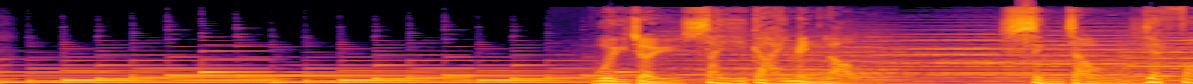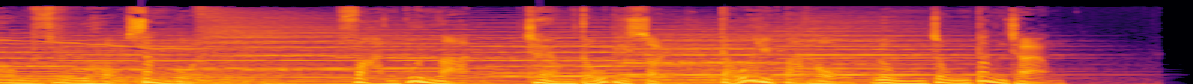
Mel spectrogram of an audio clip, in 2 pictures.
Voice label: 男粤 广告 地产 磁性; 粤语; 银湖山庄

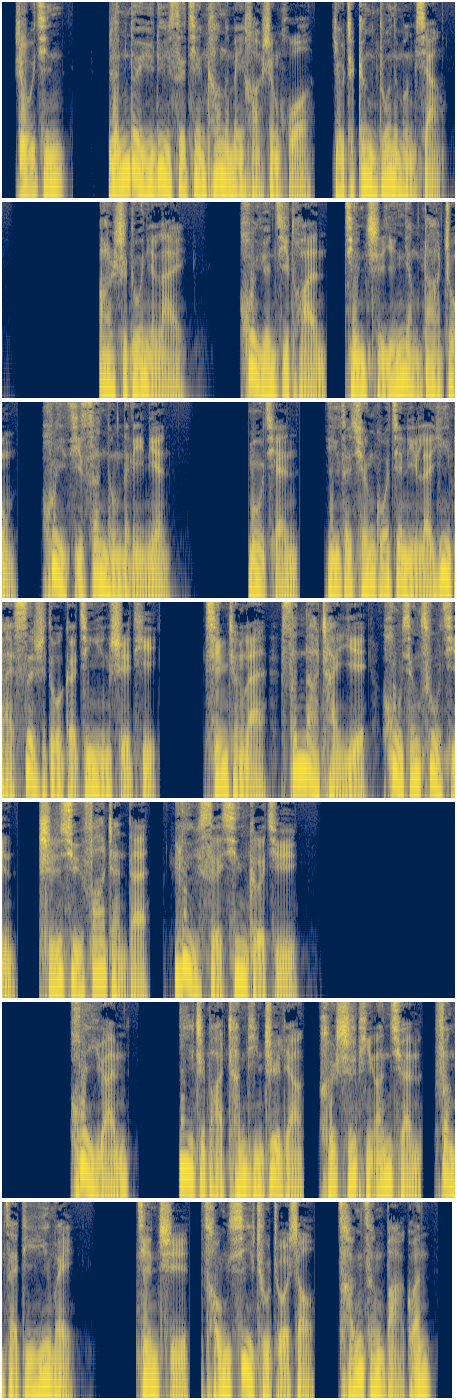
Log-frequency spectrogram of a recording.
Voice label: 宣传片 企业 稳重, 男; 汇源集团

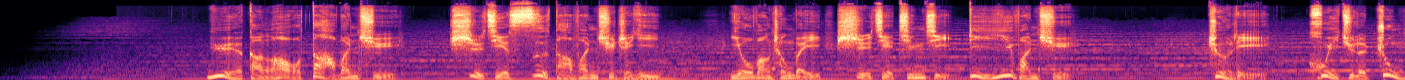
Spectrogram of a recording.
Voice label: 宣传片 招商 舒缓; 粤港澳

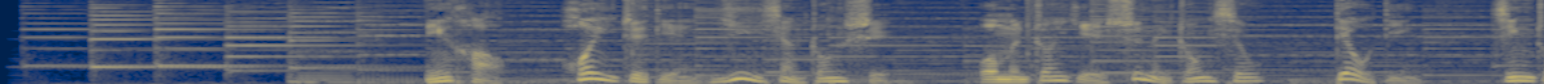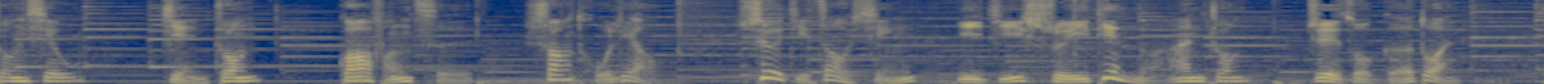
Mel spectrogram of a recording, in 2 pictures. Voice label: 男国 其他 彩铃; 装饰公司

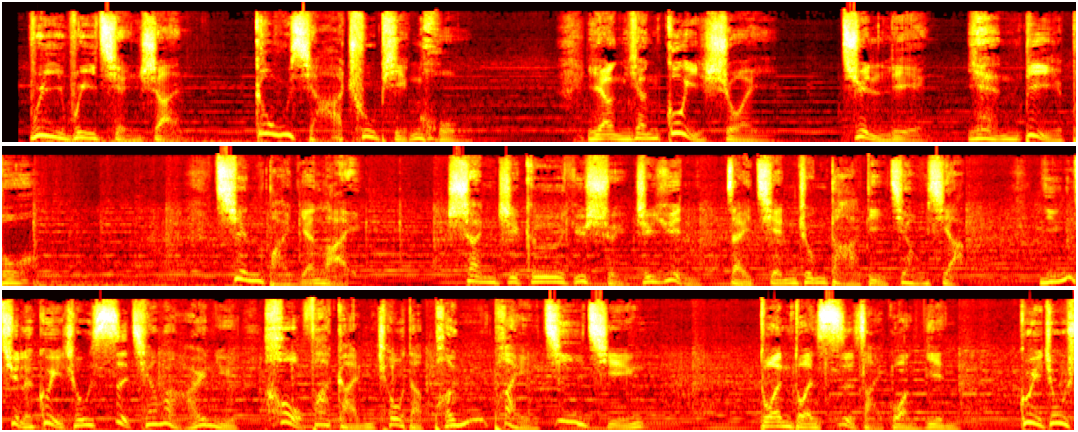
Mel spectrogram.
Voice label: 宣传片 旅游 磁性, 男; 黔西南州智慧旅游

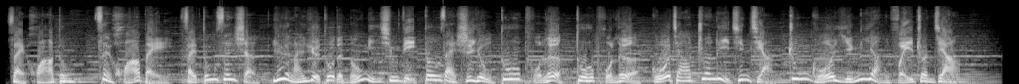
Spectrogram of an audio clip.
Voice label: 广告, 农化, 磁性; 多普乐

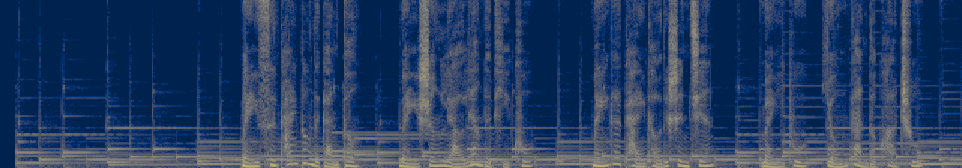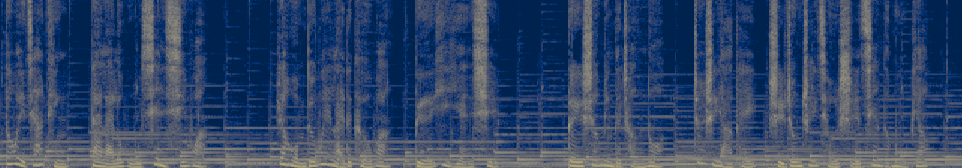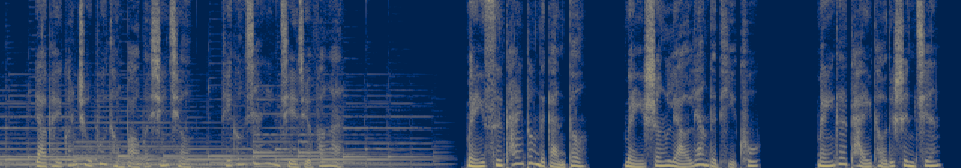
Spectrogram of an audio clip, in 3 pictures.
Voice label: 专题 产品 知性; 雅培

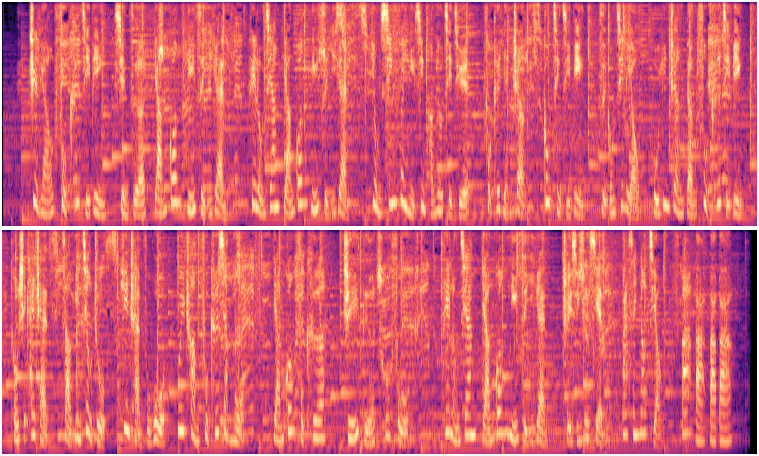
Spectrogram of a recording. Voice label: 女国 广告 医院医药 女子医院妇科 成熟; 黑龙江阳光女子医院

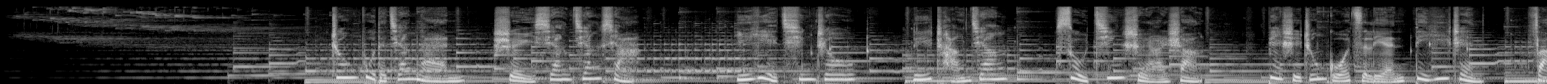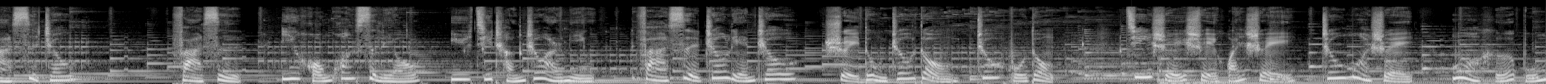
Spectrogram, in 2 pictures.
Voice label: 宣传片 旅游 水乡 讲述, 女

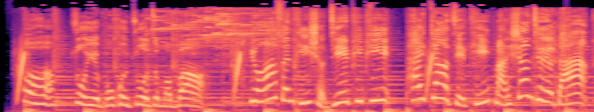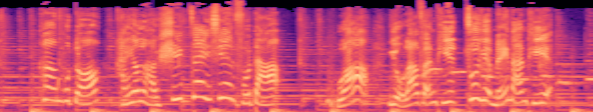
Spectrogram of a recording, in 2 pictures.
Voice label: 童声; 阿凡提app

